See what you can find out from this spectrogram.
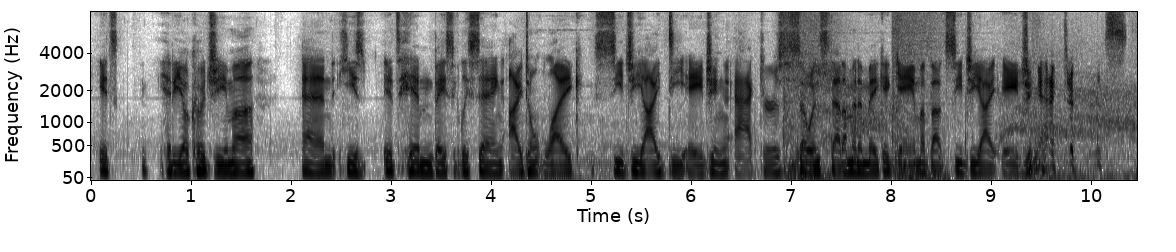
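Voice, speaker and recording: Male let's play co-host, lower register, loose conversational commentary with plenty of swearing and jokes. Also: steady tone, normal speed, background noise. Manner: profane, joking. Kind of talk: casual banter, gameplay commentary.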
